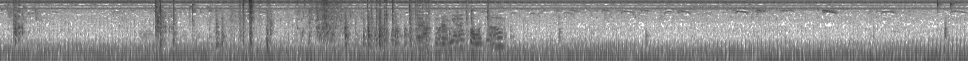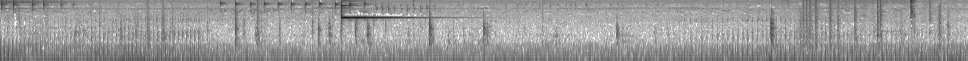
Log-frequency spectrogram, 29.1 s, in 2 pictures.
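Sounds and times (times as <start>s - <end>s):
small birds chirping: 0.0s - 5.4s, 6.0s - 29.0s
low wind rumble: 0.0s - 29.0s
bright ringing tone: 19.6s - 21.7s.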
